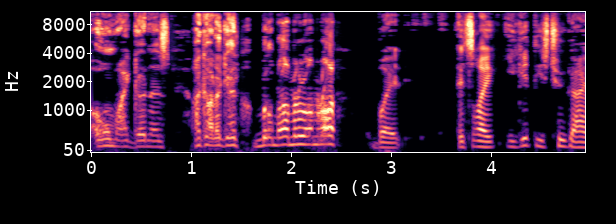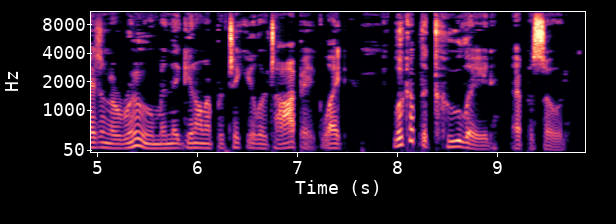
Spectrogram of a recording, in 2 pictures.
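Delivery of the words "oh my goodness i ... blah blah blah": high babble, pitch bouncing all over the place. Describing a podcast duo, imitating Bert all over the place. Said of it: "Bert's just, like, all over the place".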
